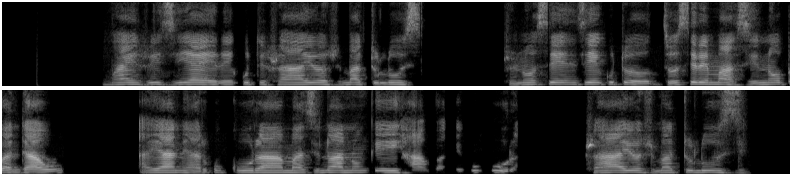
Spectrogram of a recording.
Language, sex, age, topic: Ndau, female, 36-49, health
